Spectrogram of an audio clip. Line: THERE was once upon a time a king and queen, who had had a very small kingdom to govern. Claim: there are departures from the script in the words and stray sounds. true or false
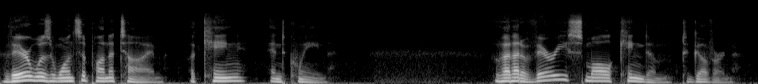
false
